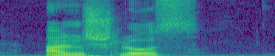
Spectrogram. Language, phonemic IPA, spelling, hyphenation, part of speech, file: German, /ˈanʃlʊs/, Anschluss, An‧schluss, noun, De-Anschluss.ogg
- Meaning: 1. connection, joining 2. annexation 3. Anschluss 4. contact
